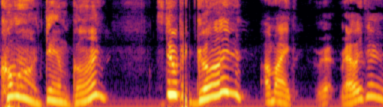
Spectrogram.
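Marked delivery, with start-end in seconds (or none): 0.0-3.3 put-on yell, higher and louder. Telling a story about a man who dropped his gun in the water, retelling a yell at the gun. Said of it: "he's yelling at the gun".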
